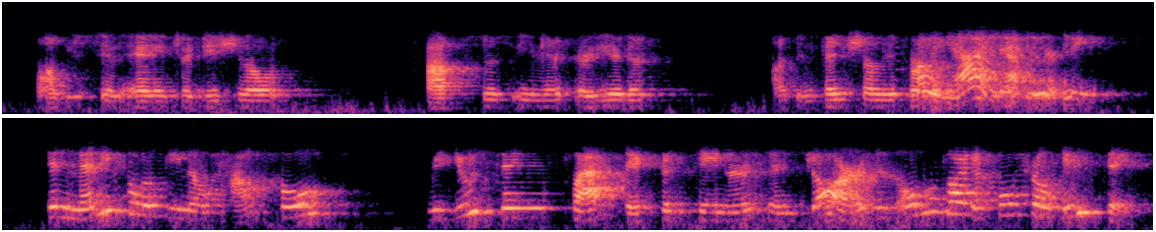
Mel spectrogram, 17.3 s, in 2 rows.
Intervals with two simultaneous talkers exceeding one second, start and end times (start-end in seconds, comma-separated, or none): 6.8-8.1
